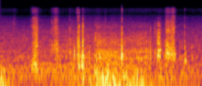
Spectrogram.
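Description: Boots walking on lake ice: short separate steps, about two a second.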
